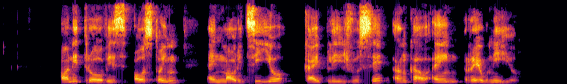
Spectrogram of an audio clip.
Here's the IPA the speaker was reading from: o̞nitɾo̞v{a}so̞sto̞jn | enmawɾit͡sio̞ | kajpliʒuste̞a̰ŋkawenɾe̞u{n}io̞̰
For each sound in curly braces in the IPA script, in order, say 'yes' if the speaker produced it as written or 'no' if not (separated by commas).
no, yes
